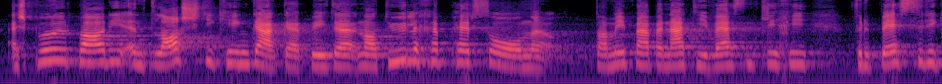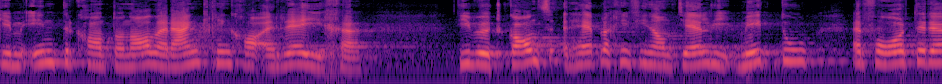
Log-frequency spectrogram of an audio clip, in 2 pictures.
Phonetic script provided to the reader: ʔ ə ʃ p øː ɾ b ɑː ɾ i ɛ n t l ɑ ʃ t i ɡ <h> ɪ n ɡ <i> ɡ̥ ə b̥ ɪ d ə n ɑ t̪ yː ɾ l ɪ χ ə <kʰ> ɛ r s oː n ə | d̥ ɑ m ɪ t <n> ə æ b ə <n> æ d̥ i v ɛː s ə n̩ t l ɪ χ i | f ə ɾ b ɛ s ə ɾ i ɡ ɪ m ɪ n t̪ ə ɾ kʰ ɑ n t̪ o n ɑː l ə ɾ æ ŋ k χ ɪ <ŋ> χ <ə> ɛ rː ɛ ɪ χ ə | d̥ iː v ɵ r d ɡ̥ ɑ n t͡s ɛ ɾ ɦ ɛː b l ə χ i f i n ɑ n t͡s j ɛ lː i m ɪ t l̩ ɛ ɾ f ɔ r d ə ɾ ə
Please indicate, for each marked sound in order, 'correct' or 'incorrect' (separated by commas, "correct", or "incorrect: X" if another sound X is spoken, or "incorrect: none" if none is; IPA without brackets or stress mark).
correct, incorrect: æ, incorrect: pʰ, incorrect: m, correct, correct, incorrect: ɑ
